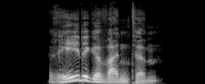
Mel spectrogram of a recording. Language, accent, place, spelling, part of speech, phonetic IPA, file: German, Germany, Berlin, redegewandtem, adjective, [ˈʁeːdəɡəˌvantəm], De-redegewandtem.ogg
- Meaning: strong dative masculine/neuter singular of redegewandt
